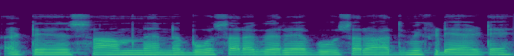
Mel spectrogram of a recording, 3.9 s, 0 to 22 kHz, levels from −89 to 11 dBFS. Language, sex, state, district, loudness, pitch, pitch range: Marwari, male, Rajasthan, Nagaur, -22 LUFS, 125 Hz, 125-130 Hz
